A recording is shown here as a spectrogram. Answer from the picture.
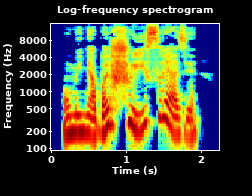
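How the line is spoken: Menacing hiss. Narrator (Russian): угрожающе прошипел

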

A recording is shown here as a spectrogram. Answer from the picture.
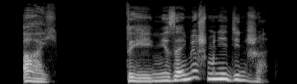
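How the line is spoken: Sweet muffled question. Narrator (Russian): Вопрошает мама уже благостным тоном, не забывая прикрывать нос ладонью

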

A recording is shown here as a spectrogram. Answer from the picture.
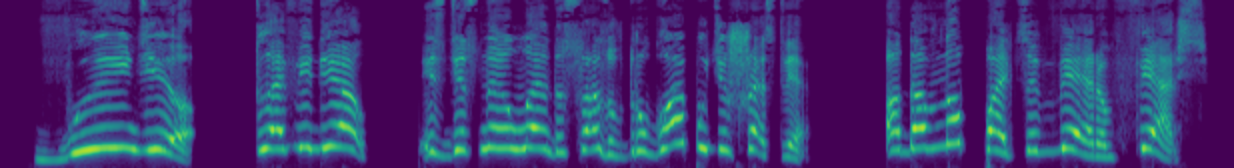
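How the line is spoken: Yelled. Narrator (Russian): заорал Максим

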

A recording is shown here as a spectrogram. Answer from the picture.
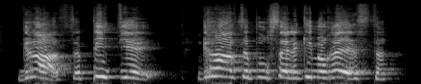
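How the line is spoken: Terrified, anguished screaming. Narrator (French): vociféra Gillot, ivre d'épouvante et de douleur

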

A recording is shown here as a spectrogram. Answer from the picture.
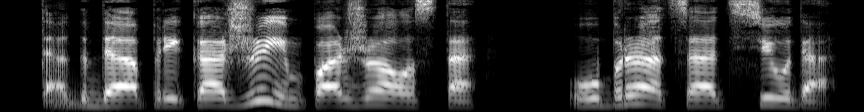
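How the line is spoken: Pained growl. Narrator (Russian): прорычал Харад, потирая левое плечо, которое, видимо, сильно болело

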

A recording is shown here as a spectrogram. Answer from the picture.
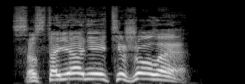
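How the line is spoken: Shouting over wind. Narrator (Russian): прокричал мистер Уокер, перекрывая ветер

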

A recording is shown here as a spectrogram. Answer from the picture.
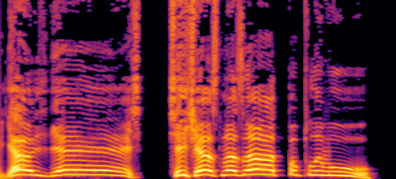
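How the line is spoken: Shouting to friends. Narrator (Russian): Карпушка кричал своим товарищам

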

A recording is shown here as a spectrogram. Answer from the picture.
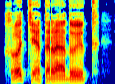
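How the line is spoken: Wry grumbling. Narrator (Russian): с кривой улыбкой проворчал Эрих

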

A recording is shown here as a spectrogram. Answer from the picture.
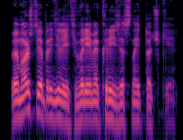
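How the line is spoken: Plain. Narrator (Russian): спросил Бауэр

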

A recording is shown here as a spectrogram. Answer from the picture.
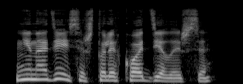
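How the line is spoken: Snorting remark. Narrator (Russian): хмыкнул Фортом

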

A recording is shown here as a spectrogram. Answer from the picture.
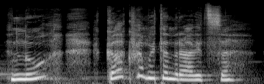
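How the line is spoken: Sudden exclamation. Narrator (Russian): воскликнула вдруг жена доктора

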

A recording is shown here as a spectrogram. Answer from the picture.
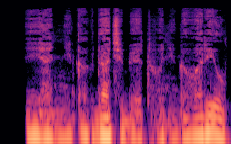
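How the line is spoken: Nervous whisper. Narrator (Russian): прошептал, волнуясь Никита

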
